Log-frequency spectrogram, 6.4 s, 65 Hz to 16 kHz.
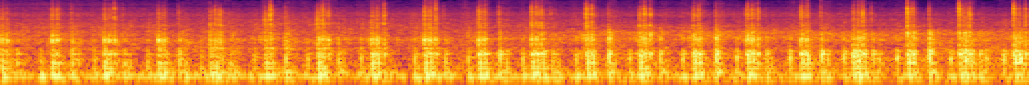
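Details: Maytag Centennial washer, just acquired, makes loud regular clunking about 1.5 times a second while agitating, far above normal; owner suspects a bearing or similar, cause unconfirmed.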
